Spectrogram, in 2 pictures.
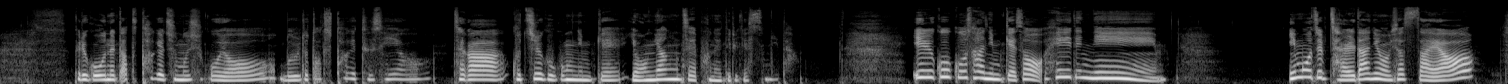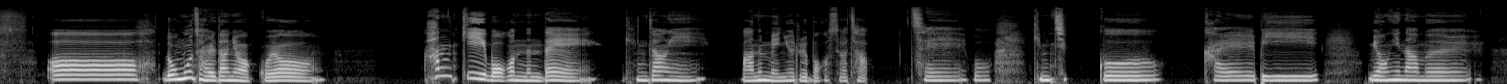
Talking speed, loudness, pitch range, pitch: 185 characters per minute, -15 LUFS, 190-235 Hz, 210 Hz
